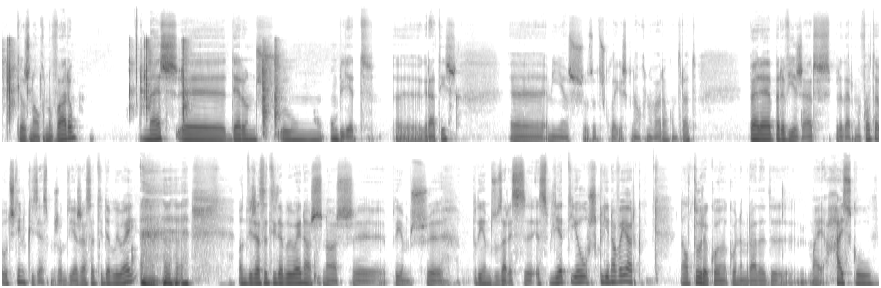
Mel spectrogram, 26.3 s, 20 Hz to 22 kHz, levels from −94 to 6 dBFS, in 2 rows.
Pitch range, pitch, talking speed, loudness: 100-130 Hz, 115 Hz, 155 wpm, -36 LUFS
